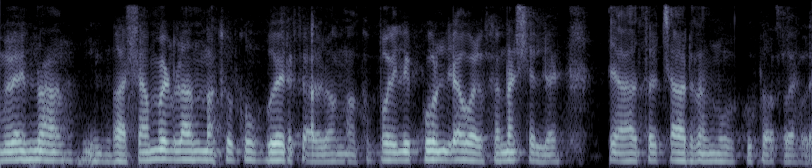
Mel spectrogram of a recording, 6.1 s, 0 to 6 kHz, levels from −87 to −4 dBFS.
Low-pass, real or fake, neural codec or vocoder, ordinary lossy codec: 5.4 kHz; fake; codec, 24 kHz, 1.5 kbps, HILCodec; none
